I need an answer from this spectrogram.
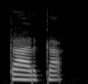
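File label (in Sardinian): "carca", female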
